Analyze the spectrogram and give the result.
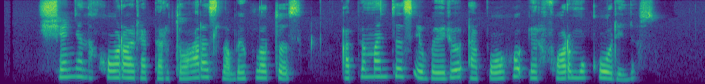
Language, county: Lithuanian, Kaunas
